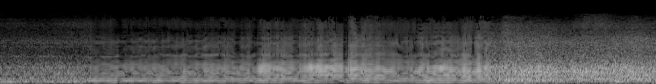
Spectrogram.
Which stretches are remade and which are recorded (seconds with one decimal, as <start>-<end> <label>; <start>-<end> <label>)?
0.0-0.9 recorded; 0.9-4.9 remade; 4.9-6.6 recorded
